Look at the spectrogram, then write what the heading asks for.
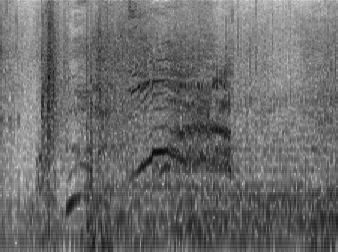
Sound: screaming

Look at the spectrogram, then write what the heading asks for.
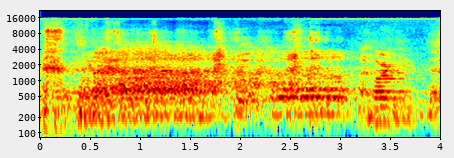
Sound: laughter

